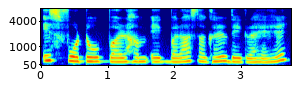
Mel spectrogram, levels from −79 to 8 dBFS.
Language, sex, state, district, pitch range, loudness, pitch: Hindi, female, Arunachal Pradesh, Lower Dibang Valley, 200-230 Hz, -15 LUFS, 215 Hz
